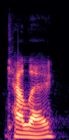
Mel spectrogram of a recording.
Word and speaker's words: Calais: Calais. – Uh-huh. Calais to Denver.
